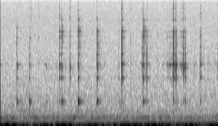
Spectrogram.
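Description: Long painted nails tap fast on the ridged surface of a hand-sized, hollow, cream and brown speckled conch shell held in both hands. The result is a quick run of short, bright, clicky taps with almost no ring, over a steady low hum.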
